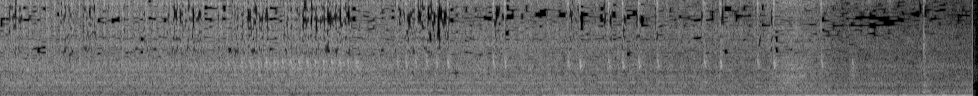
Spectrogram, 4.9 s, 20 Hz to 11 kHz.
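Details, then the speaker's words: 2016 Chevrolet Equinox 2.4 L direct-injected, code P0172 rich: after ignition off the engine sputters and keeps running with a rough low rumble, from fuel leaking past the high-pressure pump into the cylinders. "It was sputtering. It keeps on running. Now I'm trying to think what's going to cause that. Fuel in the cylinder, of course."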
